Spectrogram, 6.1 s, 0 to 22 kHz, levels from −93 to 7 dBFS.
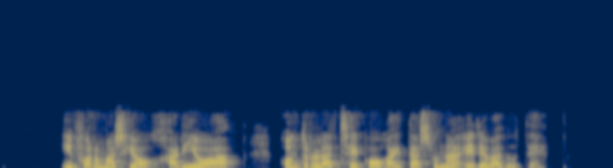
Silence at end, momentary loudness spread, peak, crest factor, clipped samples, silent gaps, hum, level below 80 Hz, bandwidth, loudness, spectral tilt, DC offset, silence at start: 0.7 s; 8 LU; -2 dBFS; 18 dB; under 0.1%; none; none; -62 dBFS; 7.8 kHz; -18 LUFS; -5 dB/octave; under 0.1%; 0.65 s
